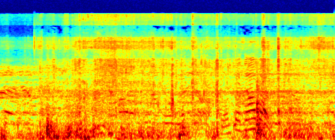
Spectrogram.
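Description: A fish splashes and thrashes in the water beside a boat.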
